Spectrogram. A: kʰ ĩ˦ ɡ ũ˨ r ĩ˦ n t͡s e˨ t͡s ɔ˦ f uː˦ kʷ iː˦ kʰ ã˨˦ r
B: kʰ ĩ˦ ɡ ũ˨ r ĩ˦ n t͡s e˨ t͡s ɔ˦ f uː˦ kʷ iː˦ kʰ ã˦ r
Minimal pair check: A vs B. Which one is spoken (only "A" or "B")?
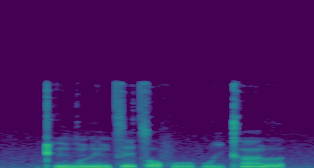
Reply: B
